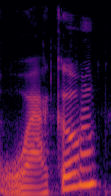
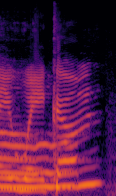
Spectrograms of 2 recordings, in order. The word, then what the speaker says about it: Wacom: i find it interesting you pronounce it wacko that's technically the correct version i actually say wacom oh you're trying to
